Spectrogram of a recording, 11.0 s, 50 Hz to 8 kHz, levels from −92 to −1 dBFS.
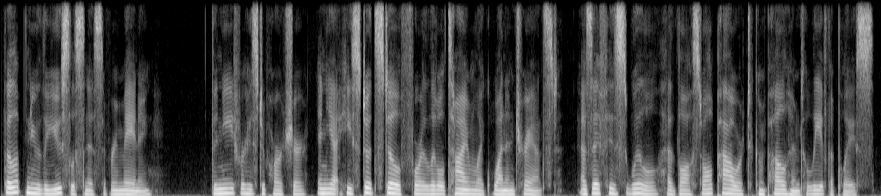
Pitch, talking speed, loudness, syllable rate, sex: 165 Hz, 205 wpm, -18 LUFS, 5.7 syllables/s, female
